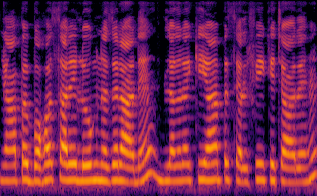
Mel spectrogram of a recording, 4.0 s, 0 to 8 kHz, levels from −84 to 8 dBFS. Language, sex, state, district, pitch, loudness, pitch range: Hindi, female, Uttar Pradesh, Muzaffarnagar, 245 Hz, -15 LUFS, 230-250 Hz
